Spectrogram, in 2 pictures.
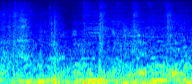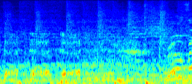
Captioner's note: laughing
